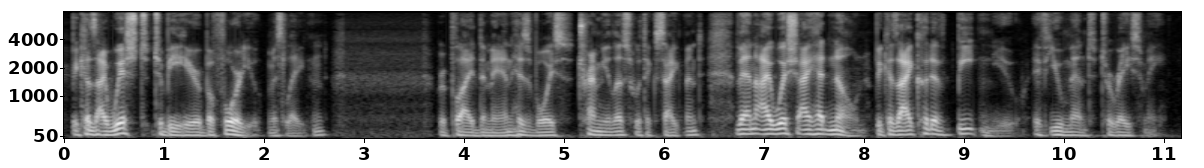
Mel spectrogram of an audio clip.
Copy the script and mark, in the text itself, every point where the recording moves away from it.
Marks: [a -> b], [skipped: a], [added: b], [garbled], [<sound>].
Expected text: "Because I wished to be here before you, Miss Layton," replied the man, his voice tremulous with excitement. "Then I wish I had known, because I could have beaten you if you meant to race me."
"Because I wished to be here before you, Miss Layton," replied the man, his voice tremulous with excitement. "Then I wish I had known, because I could have beaten you if you meant to race me."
